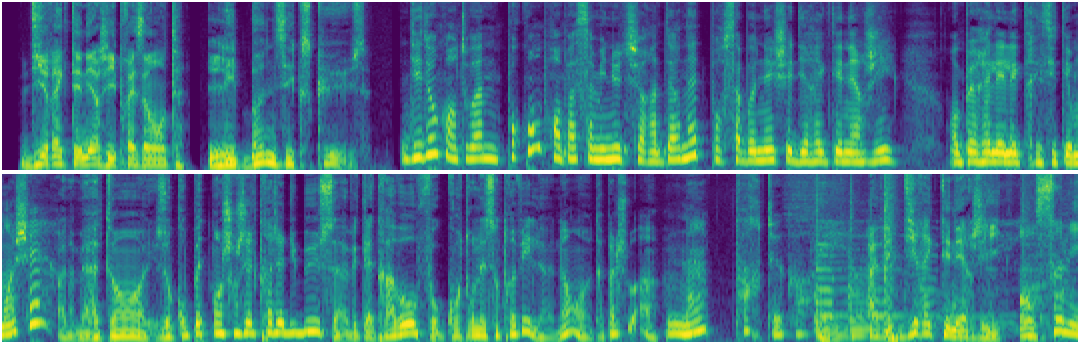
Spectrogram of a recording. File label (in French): pub comedie; direct energy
